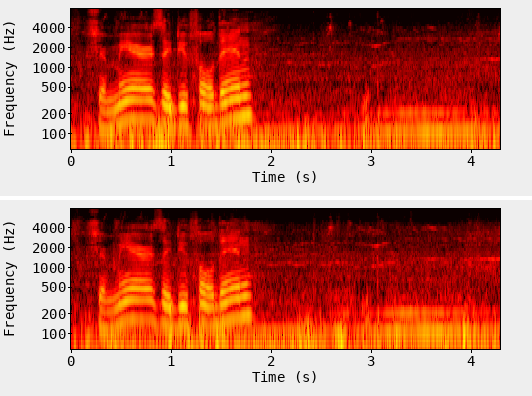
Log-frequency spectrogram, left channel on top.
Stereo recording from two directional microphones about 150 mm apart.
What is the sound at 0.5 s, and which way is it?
Speech, 55° left (ahead or behind).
